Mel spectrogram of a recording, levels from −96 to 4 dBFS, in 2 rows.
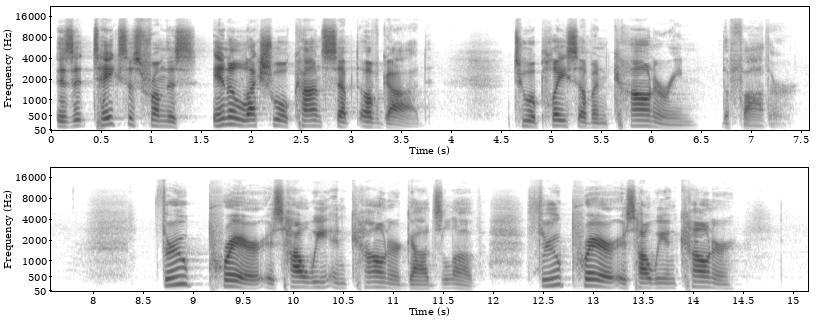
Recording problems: thin; very; fading below 650 Hz

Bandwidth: 14.5 kHz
